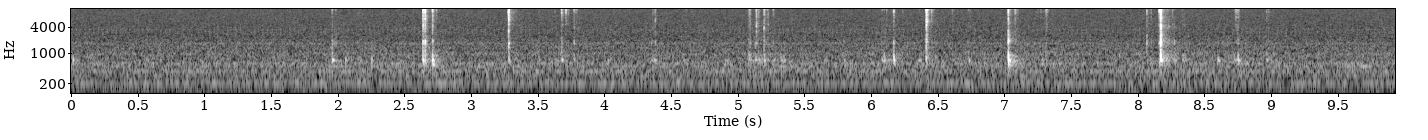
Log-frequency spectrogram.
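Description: Steel lock pick and tension wrench working the pins of a brass Baldwin pin-tumbler lock cylinder: light, sharp clicks, scattered irregularly, about ten in all.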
